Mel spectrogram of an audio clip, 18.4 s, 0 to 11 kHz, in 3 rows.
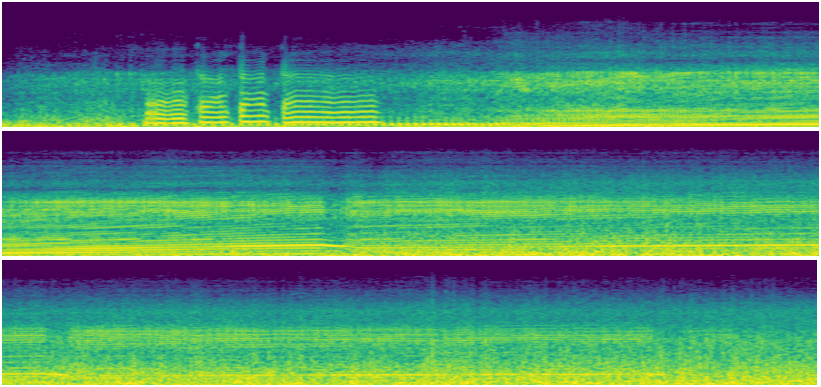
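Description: A Bajaj Pulsar NS 160 motorcycle accelerates on the road, its engine note climbing through several gears with rising pitch and brief dips at each shift, loud and close with steady wind rush.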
